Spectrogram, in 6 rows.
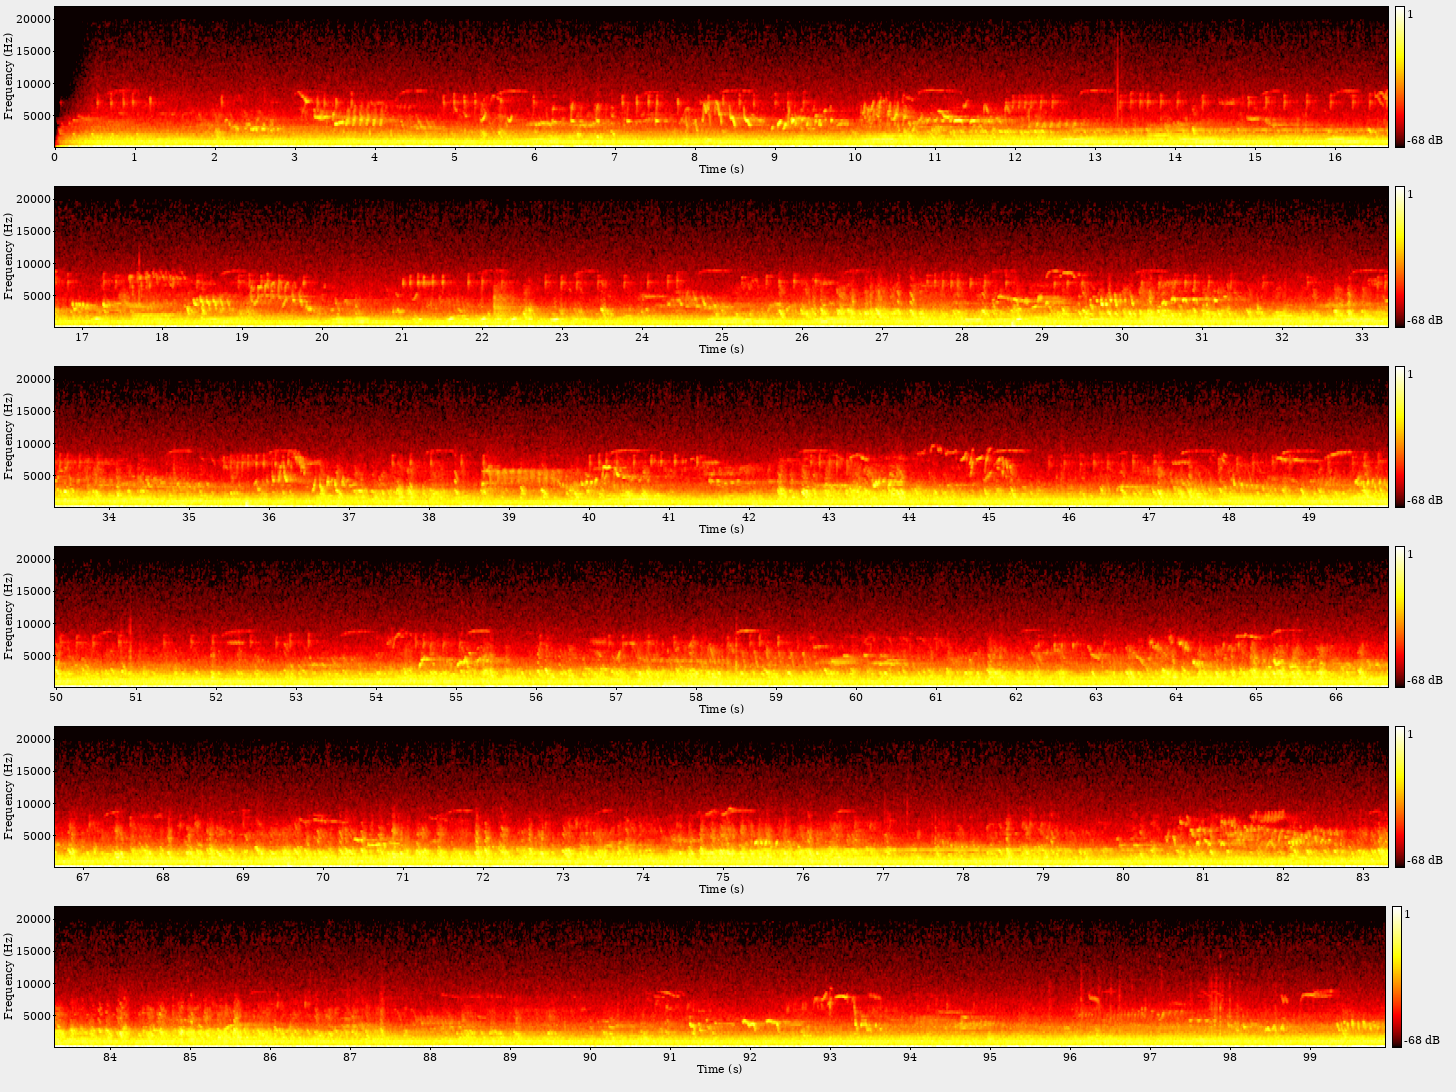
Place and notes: Oxford rush hour, heard from a distant position, in Oxford University Park, amplified.
(Sony D50, Primo EM172)
14 March 2014, ~18:00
